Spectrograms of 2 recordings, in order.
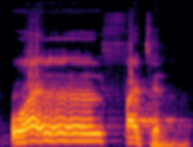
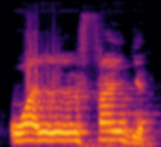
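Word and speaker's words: والفجر: Huruf jim dan huruf ro sama-sama sukun. Jimnya sukun asli, rnya sukun arid, sukun jadi-jadian. Tadinya enggak sukun jadi sukun. Nah, kemudian cara membacanya jimnya dulu disempurnakan. Jim sifatnya apa? Siddah. Karena masuk di baju kan sidah nggih. Berarti lek enggak ada ekornya langsung. Wal fajr.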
